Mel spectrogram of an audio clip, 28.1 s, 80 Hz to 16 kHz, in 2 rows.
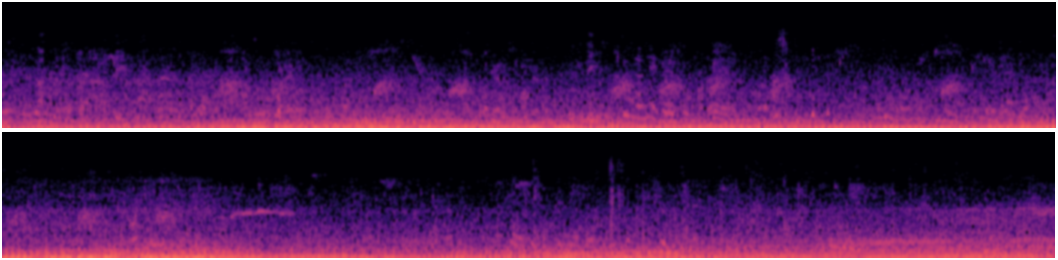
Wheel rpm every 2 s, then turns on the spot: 0, 0, 0, 0, 0, 0, 0, 0, 0, 0, 0, 0, 0, 0.
none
